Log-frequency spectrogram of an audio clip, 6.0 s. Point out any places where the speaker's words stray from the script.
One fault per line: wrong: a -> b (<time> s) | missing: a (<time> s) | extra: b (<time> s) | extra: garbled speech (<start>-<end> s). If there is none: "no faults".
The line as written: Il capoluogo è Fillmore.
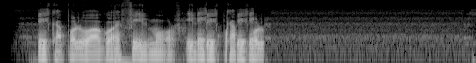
extra: garbled speech (2.3-3.3 s)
